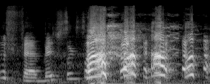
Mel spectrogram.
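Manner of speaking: high, loud, slow, laughing mock delivery.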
